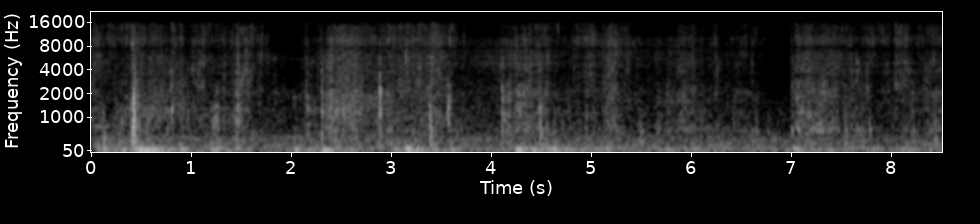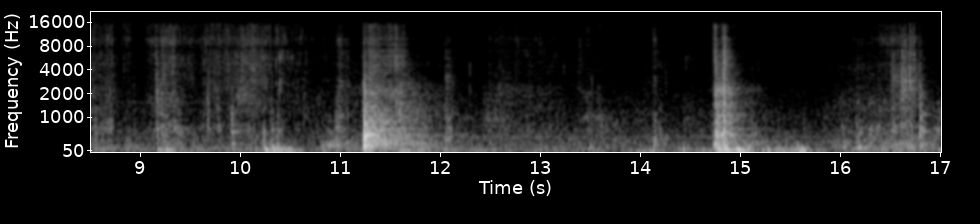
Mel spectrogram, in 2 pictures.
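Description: Chunks of raw wild boar meat being mixed and kneaded by hand with salt, red pepper, onion and apple: irregular wet squelching and rustling, with two louder bumps about eleven and fifteen seconds in.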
